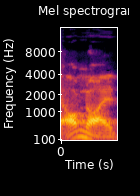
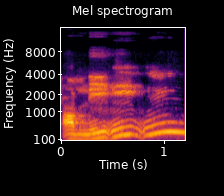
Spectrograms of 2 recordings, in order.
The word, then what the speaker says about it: Omni: How do you say this one? I say omni. Do you guys say omni or some other weird?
